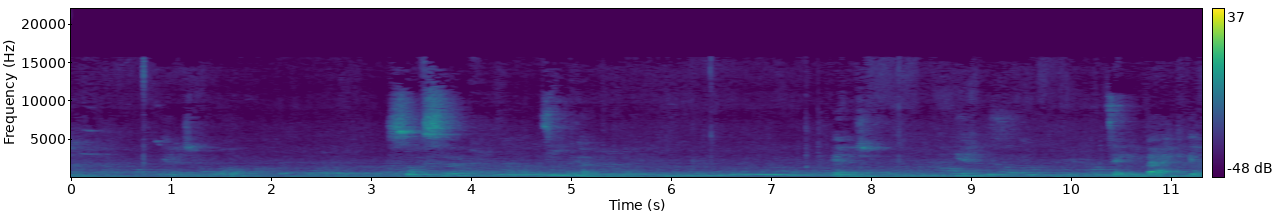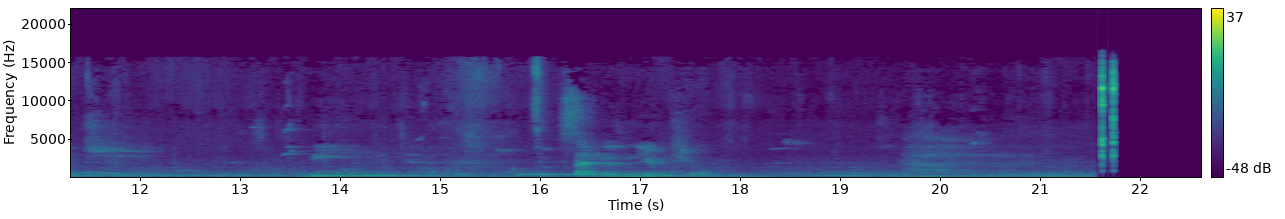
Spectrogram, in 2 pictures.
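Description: Music plays loudly over speakers with a steady beat.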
